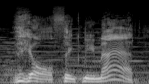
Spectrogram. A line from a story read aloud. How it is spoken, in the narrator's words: the man giggled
